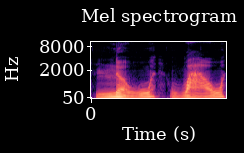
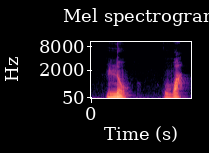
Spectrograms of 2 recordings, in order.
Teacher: In English, you make waves with your vowels. No, wow. In French, we cut it short.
